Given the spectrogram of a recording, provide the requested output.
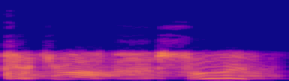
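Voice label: Japanese enemy detected mood med; War Thunder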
